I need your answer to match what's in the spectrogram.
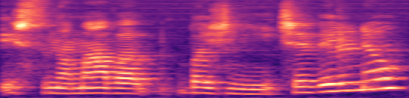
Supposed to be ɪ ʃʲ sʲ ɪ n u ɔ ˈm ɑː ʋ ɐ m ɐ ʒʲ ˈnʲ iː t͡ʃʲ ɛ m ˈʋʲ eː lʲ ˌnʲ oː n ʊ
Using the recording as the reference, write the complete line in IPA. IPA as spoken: ɪ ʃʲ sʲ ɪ n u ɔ ˈm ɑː ʋ ɐ b ɐ ʒʲ ˈnʲ iː t͡ʃʲ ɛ ˈʋʲ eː lʲ ˌnʲ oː ʊ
